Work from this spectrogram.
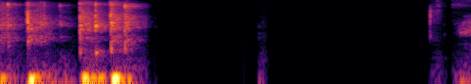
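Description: Rapid clicks of a computer keyboard as a short phrase is typed, a close burst of keystrokes, then silence and a few more taps at the end.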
